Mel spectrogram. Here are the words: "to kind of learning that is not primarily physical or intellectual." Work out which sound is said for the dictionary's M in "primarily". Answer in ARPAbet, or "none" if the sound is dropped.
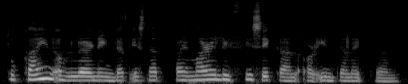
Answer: M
